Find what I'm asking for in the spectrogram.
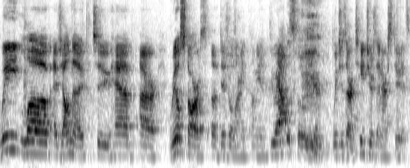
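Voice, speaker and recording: A man speaks at a moderate pace with fairly even intonation and hardly any pauses, his pitch fairly high for a man. Noticeable background noise is present. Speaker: school district digital learning staff. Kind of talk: presentation to school board.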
